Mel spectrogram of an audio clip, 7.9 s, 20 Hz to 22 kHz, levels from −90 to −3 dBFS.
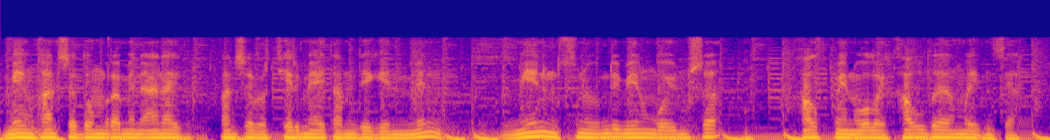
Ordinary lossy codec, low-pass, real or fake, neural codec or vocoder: none; 7.2 kHz; real; none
